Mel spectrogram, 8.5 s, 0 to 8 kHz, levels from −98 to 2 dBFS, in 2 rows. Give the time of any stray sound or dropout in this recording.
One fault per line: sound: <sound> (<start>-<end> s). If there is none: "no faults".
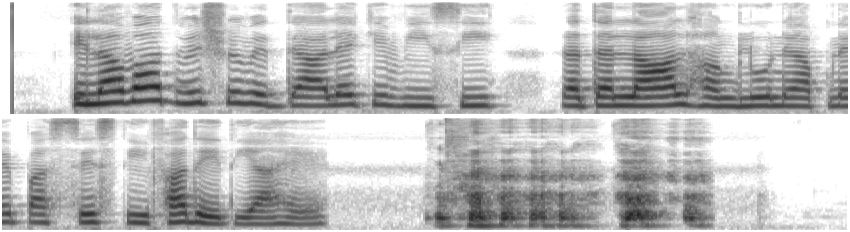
sound: laugh (6.3-7.8 s)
